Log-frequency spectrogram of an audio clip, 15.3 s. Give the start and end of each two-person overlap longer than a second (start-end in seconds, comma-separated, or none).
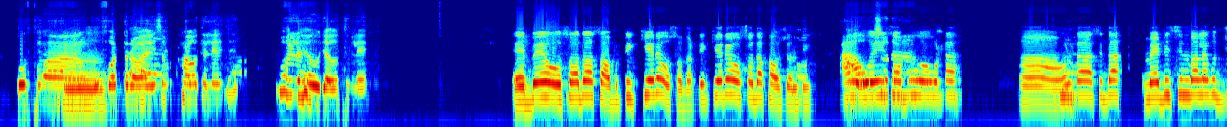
none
